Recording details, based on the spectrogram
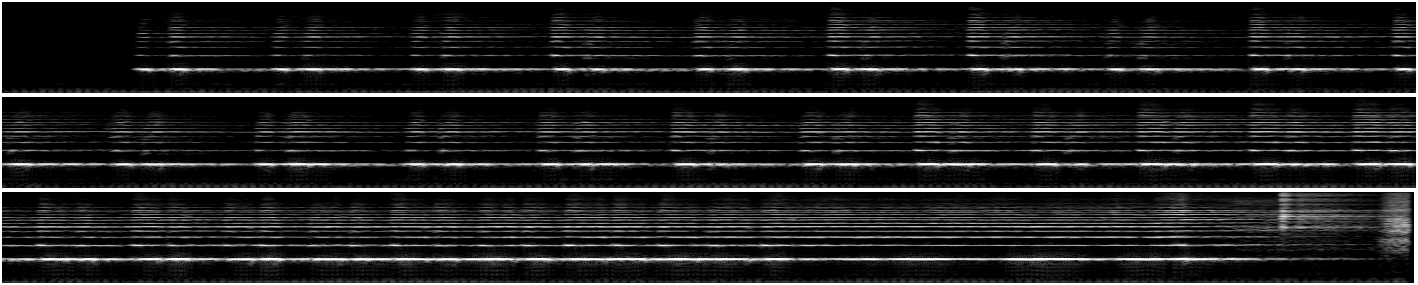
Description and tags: I made this using my alto recorder. It is quite long but can easily be shortened. I just realized that I forgot to take the breath sound out at the end!! Sorry! I will do better next time. I like this site and am happy to finally be able to contribute to it. Enjoy!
